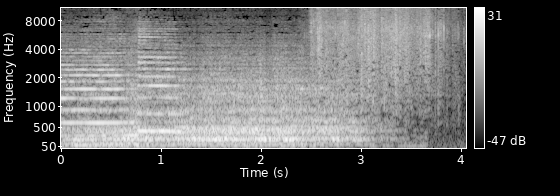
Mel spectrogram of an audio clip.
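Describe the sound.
People mimic a train with their voices, a loud sustained horn-like toot over a rumbling chug that breaks into a hissing whoosh near the end, all continuous for about four seconds.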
